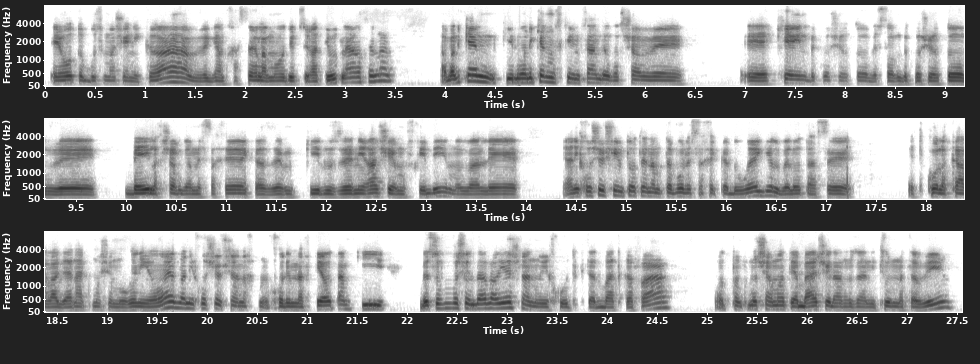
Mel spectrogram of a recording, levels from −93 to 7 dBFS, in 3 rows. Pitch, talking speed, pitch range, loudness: 125 Hz, 170 wpm, 115-145 Hz, -26 LUFS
